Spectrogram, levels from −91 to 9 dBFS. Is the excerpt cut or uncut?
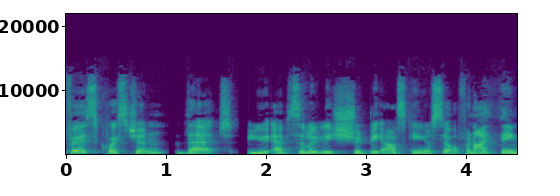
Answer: cut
